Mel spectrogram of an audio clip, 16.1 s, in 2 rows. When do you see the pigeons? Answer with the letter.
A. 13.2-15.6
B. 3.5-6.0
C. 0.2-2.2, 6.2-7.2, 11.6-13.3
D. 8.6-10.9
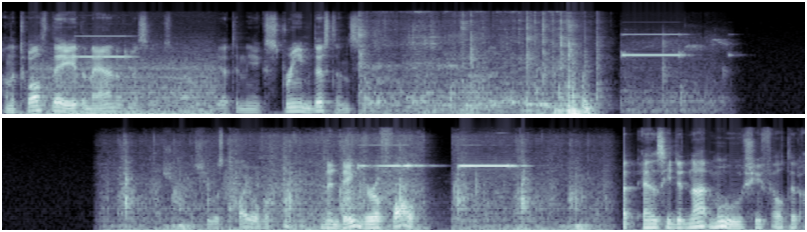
B.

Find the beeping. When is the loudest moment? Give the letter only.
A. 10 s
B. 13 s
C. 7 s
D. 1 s
B.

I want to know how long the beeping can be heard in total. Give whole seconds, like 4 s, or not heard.
5 s.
